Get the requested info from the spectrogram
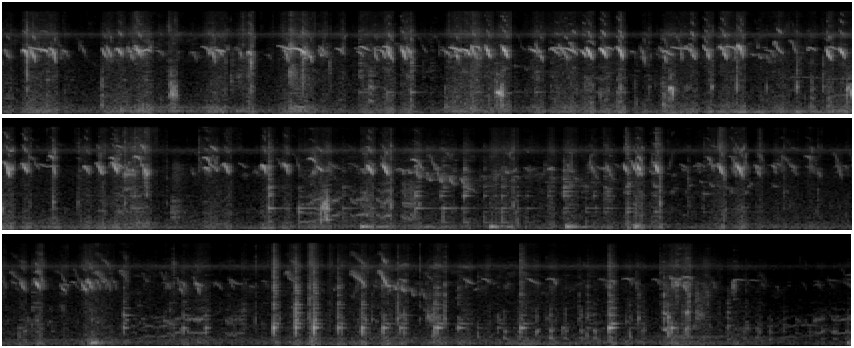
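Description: Chicks peeping rapidly in high, falling notes, heaviest in the first half, with lower clucking from the adult chickens from about halfway on. Sharp taps of beaks pecking at a metal feed bowl are scattered throughout.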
